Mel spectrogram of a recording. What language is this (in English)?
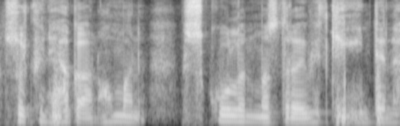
Kashmiri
